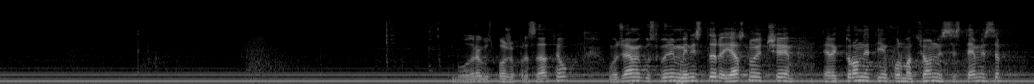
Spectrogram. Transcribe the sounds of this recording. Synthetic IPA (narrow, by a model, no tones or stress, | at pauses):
blˠɐɡʊd̪ɐɾəɡospɔʒʊpɾɛt̪sɛd̪at̪ɛlˠ | ʊvɐʒaɛmiɡospod̪inminist̪əɾjasnoɛt͡ʃɛ | ɛlɛk̚t̪ɾɔnːit̪ɛinfoɾmɐt̪siɔnːisist̪ɛmisə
